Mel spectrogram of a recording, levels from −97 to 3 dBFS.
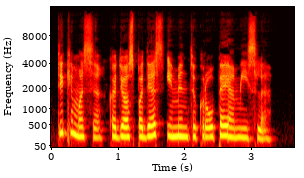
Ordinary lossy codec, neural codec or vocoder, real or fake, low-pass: MP3, 96 kbps; vocoder, 44.1 kHz, 128 mel bands, Pupu-Vocoder; fake; 14.4 kHz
